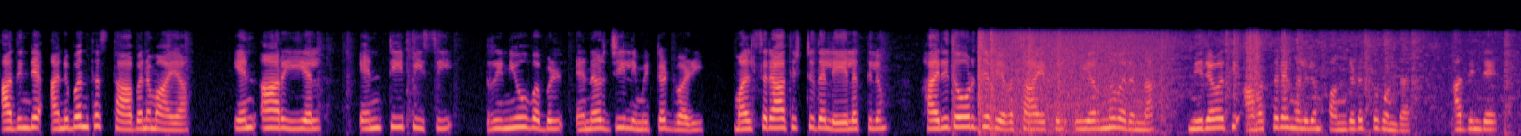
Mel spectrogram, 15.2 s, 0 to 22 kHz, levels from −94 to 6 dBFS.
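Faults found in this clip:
Noise suppressor artifacts, whole clip: noise floor pumps, ducking about 15 dB between phrases and rising back under speech. Probable component: frame-wise spectral noise suppressor attenuating bands it classifies as stationary noise. Band-limited near 8 kHz, consistent with the call codec.

Noise suppressor catching up, 9.78–11.7 s: room noise jumps about 19 dB near 10 s and passes with only about 7 dB cut. Suppressor's noise estimate lags. Adapts over 1.92 s, then noise settles lower.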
